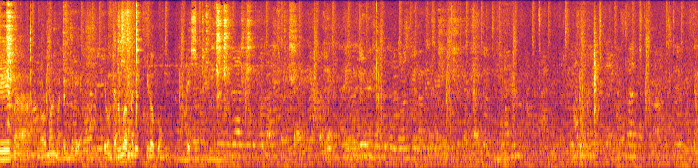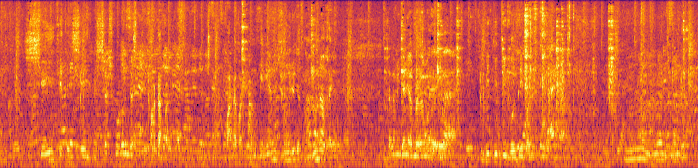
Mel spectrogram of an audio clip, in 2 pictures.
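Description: A spoon and fork scrape and clink on a plate.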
